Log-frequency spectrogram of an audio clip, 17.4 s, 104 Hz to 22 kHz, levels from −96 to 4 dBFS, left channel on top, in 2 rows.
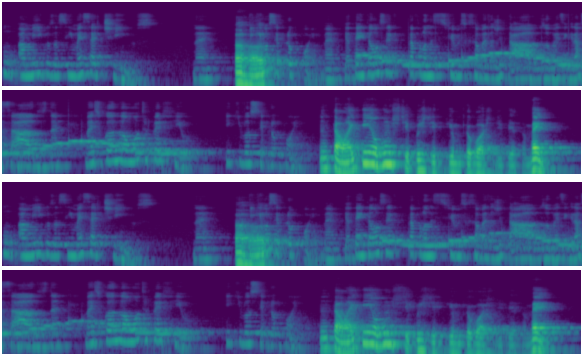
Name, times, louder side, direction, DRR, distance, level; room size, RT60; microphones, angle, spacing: voice 1, 0.0-2.2 2.9-3.1 3.7-9.5 9.9-11.5 12.0-13.2, equal, 10° left, 2 dB, 1.5 m, -48 dB
voice 2, 3.5-3.9 13.5-16.8, left 4 dB, 85° left, 8 dB, 0.5 m, -31 dB
sound 1, 5.3-11.5, left 2 dB, 70° left, 1.1 m, -49 dB
14.5 x 7.7 x 3.2 m, 1.2 s
head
